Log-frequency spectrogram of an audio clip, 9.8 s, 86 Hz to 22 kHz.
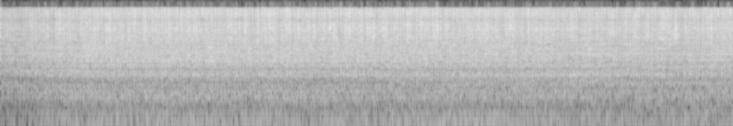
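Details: Mitsubishi Pajero Dakar/L200 Triton 3.2 diesel idling with busy metallic rattle from the front of the engine: worn timing chain, recorded before replacing the timing chain kit.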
